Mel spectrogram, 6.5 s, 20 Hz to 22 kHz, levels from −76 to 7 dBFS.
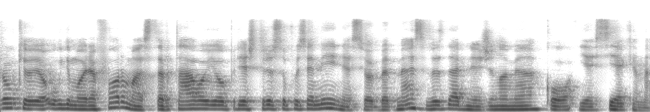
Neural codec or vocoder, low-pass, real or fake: codec, 24 kHz, 1.2 kbps, DualCodec; 10.8 kHz; fake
